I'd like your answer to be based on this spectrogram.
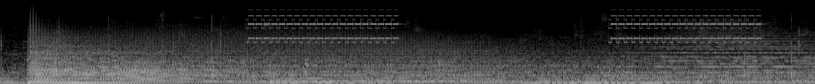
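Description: A phone rings in two bursts of electronic trilling tones, with a pause between them, over a steady indoor background hum during a Turkish drama scene.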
